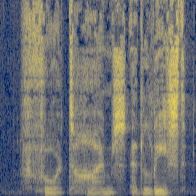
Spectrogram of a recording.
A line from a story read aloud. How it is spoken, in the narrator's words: she whispered to herself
